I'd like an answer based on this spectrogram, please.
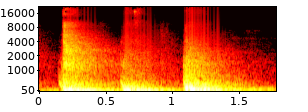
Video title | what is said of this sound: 6302 Cripple Creek | What I'm walking on is plywood, and listen to this. It's hollow underneath.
